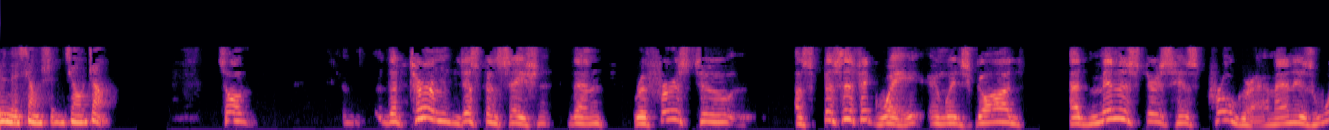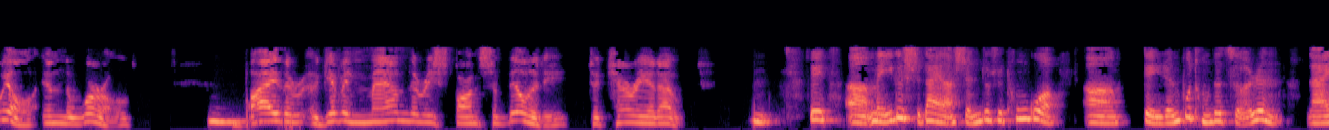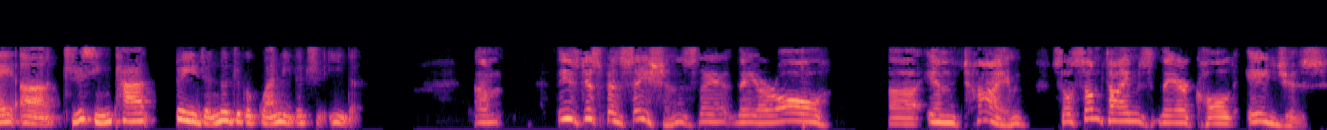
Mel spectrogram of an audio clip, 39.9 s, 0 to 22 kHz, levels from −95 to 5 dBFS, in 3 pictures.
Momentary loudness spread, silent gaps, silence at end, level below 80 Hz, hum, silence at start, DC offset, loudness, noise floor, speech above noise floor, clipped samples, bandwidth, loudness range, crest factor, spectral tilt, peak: 12 LU; 1.36-1.67 s, 10.39-10.69 s, 14.79-14.99 s, 30.40-30.71 s, 35.13-35.45 s; 0 s; -70 dBFS; none; 0 s; under 0.1%; -25 LUFS; -83 dBFS; 58 dB; under 0.1%; 5.8 kHz; 7 LU; 18 dB; -10 dB/octave; -8 dBFS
